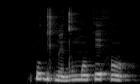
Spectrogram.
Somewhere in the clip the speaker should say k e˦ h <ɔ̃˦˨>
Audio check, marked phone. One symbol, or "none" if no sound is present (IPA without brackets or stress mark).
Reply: ɔ̃˦˨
